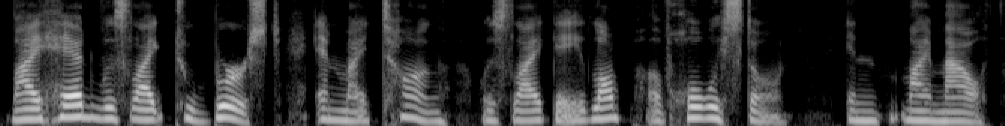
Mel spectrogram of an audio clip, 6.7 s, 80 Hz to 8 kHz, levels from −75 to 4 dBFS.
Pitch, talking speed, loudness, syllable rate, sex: 185 Hz, 160 wpm, -21 LUFS, 4.0 syllables/s, female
